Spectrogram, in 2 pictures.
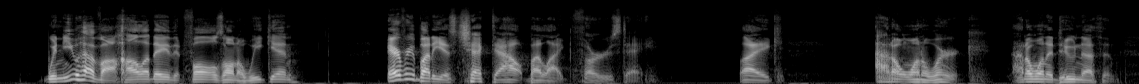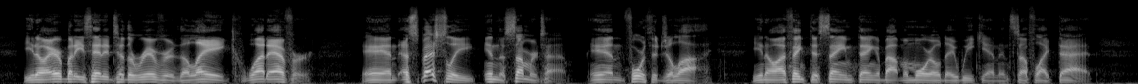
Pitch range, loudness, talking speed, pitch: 90-115 Hz, -23 LUFS, 165 wpm, 105 Hz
